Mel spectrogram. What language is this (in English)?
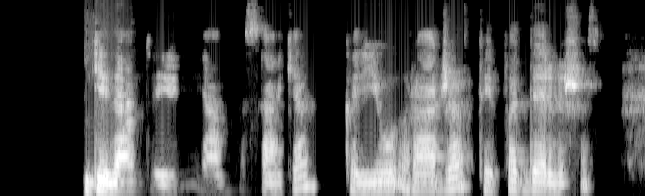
Lithuanian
